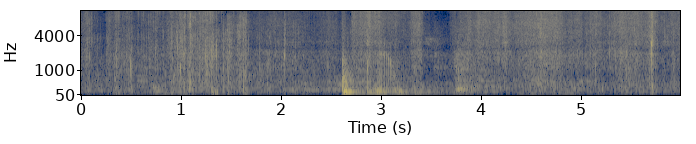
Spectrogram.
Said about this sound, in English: Sorry about the rustling of my bag. I'm just trying to put it in the other hand.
